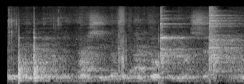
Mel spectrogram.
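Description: A ceramic dinner plate knocking and clinking on a table as it is handled, several sharp knocks with a short ringing clink about one and a half seconds in.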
